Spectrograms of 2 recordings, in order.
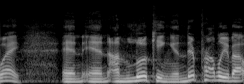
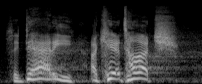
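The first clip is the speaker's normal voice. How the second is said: put-on high, slow, panicked child's voice; 9 semitones higher than usual. Father retelling his daughter calling to him as the tide came in, imitating Abby's panic. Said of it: "in this very panicked voice say".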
